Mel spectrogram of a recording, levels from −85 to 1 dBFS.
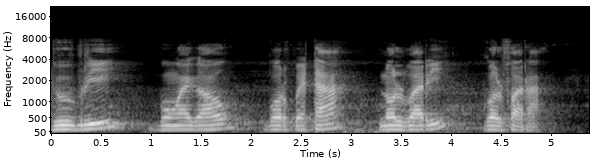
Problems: none marked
